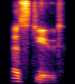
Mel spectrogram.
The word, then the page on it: astute: British English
